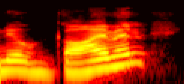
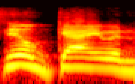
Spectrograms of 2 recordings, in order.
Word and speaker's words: Gaiman: And can I also just point out because you called him Neil Gaiman. It's Neil Gaiman, mate. He pronounced his name Neil Gaiman, not Neil Gaiman.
